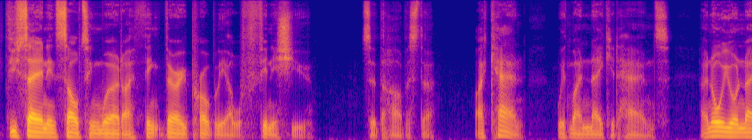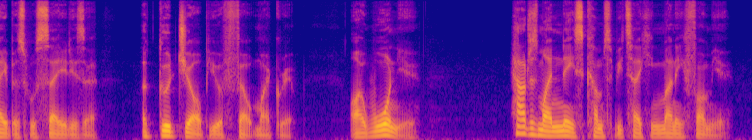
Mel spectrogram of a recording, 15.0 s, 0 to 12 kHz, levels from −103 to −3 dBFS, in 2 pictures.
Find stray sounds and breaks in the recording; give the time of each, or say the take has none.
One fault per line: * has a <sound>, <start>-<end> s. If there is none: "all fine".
all fine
